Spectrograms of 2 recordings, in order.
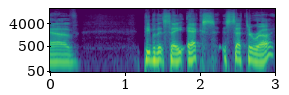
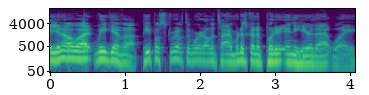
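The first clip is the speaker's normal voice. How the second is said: ordinary talk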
